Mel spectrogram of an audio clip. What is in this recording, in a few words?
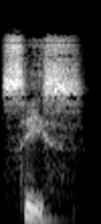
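"cease", British English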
